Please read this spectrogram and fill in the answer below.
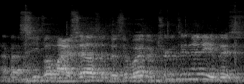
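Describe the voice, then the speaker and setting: Radio play casting: authoritative police inspector male actor, fairly high and very expressive, roomy distant sound. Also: very fast, close to an everyday voice. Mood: brisk, businesslike. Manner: authoritative, brusque. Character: brisk, commanding English police inspector. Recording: echoey room, distant mic, faint noise.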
